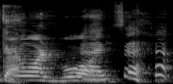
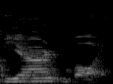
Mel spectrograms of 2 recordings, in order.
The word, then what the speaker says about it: Björn Borg: And, I'm sure he doesn't even know how to pronounce the name Bjorn Borg properly. It's not Bjorn Borg. It's not Bjorn Borg, John. It's Bjorn Boy.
